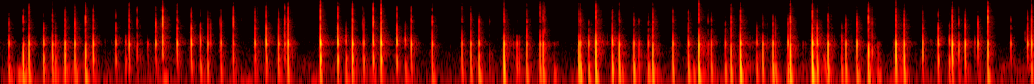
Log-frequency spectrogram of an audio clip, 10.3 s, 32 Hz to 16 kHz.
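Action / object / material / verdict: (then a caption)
tap / clear vinyl coin purse / vinyl / none. Long nails tap and squeeze a small, hollow, soft clear vinyl (PVC) coin purse printed with a Miffy design. Quick, dry taps with a hollow plasticky tone around 630 Hz come in rapid bursts separated by brief pauses. Each tap dies away almost instantly.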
